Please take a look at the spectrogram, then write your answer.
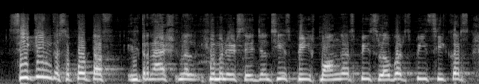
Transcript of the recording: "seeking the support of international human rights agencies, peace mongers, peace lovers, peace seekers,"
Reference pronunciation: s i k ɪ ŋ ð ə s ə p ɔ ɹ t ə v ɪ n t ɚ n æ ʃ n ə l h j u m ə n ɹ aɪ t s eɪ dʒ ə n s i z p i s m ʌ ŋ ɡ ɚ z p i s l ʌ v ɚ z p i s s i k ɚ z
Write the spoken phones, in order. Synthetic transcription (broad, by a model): s i k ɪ ŋ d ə s ə p ɔ ɹ t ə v ɪ n t ɚ n æ ʃ n ə l h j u m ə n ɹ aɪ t s eɪ dʒ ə n s i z p i s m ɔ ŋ ɡ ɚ s p i s l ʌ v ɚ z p i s s i k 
